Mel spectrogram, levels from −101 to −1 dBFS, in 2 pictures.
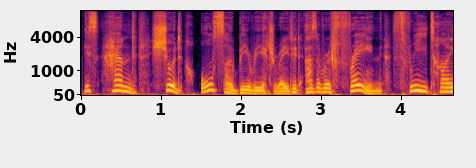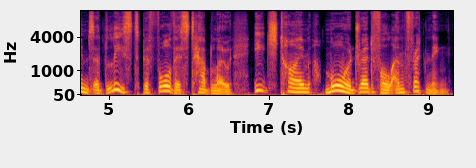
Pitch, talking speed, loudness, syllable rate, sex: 145 Hz, 140 wpm, -17 LUFS, 4.1 syllables/s, male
